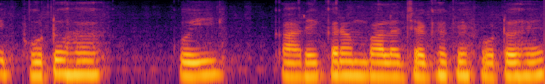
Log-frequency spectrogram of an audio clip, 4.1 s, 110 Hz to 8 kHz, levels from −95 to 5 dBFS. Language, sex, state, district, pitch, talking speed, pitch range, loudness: Chhattisgarhi, male, Chhattisgarh, Raigarh, 170 Hz, 145 wpm, 165-180 Hz, -15 LUFS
